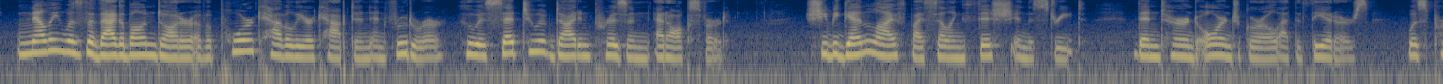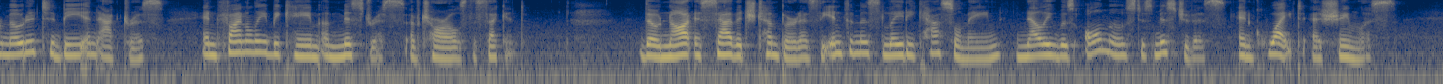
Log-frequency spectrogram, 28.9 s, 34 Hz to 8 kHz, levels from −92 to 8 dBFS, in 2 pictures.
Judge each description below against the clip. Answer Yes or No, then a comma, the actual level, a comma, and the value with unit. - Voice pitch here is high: Yes, high, 215 Hz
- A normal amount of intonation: Yes, average, 3.5 semitones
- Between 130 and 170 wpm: Yes, average, 150 wpm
